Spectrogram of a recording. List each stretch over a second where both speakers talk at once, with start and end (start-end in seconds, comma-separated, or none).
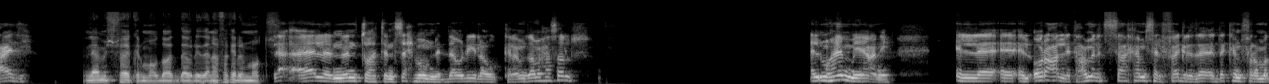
none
